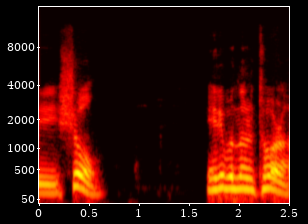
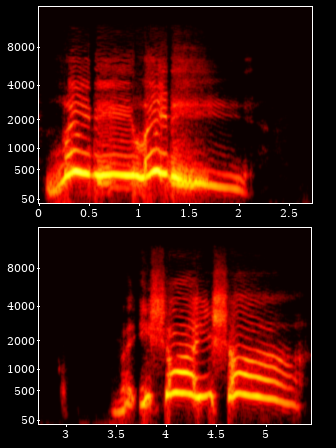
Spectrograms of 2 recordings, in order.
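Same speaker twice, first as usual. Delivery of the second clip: fake angel voice; 6 dB louder, much slower than usual. Boy hides, fakes an angel voice.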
